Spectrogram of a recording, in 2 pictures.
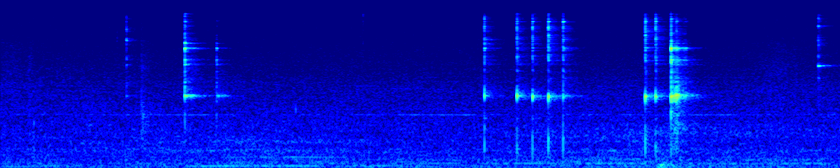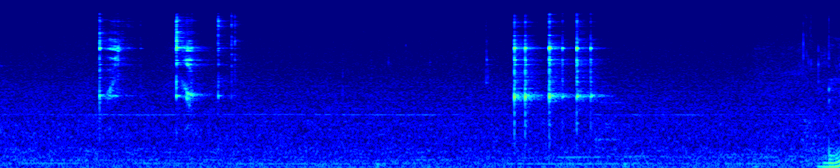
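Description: A metal spoon clinking and scraping against the inside of a glass jar of elderberry liqueur while fishing out soaked leaves. The sound comes in short clusters of ringing taps, the loudest about six and a half seconds in, with a final quick run of taps near the end.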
